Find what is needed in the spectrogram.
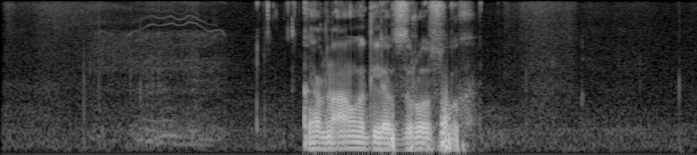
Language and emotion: Russian, neutral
